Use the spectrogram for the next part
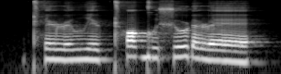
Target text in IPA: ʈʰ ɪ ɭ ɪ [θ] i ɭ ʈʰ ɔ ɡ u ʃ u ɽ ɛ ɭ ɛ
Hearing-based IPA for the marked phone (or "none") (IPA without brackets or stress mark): β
